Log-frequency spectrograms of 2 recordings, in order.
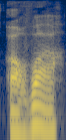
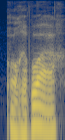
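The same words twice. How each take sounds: First: The E in revoir is dropped, said faster. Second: The E in revoir is fully pronounced. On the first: "The E would be removed, so if you heard it in France, it would sound like au revoir, but faster" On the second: "you most likely won't hear it pronounced au revoir"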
